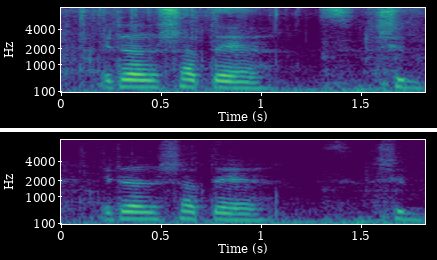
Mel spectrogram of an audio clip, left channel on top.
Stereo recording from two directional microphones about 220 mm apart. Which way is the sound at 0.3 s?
30° left (ahead or behind).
